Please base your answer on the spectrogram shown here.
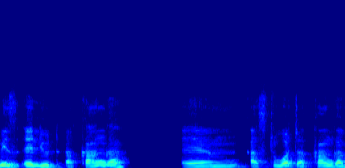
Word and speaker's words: Eliud Akanga: again repeat my name so that I can pronounce it the way it should um so my name is elud aanga um as to what aanga means um research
